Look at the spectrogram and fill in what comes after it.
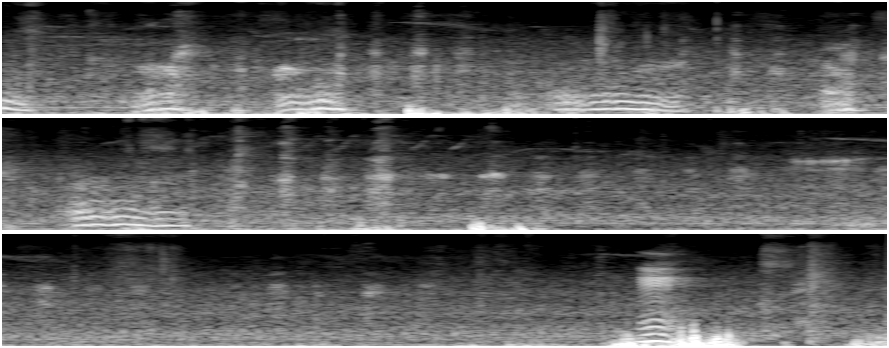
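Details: Pet pug making low grunting and whimpering noises in short bursts, several clustered in the first five seconds, a quiet stretch, then a louder burst near the end, with faint household background sounds.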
